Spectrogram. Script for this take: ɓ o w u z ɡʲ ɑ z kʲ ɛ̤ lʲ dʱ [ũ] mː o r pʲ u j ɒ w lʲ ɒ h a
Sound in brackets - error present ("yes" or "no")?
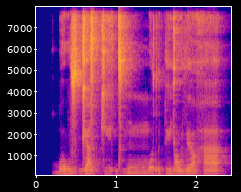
no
